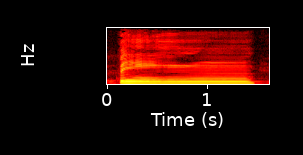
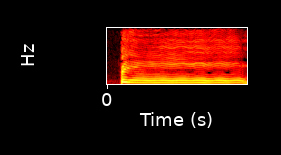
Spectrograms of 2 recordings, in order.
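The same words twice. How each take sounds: First: Long, dead-steady held bing; in-tune string ring. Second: Higher, uneven held bing sliding down; out-of-tune string ring. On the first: Showing the piano once tuned, steady bing. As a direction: hold one even note without wavering. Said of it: "but it was". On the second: Showing what the piano no longer did, wavering bing. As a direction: ring out like a string still off pitch. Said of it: "until it was no longer". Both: Shown as a demonstration.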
